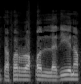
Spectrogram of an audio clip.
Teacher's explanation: কফ মোটা করে উচ্চারণ হবে।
